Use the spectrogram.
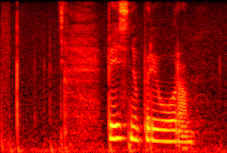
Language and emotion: Russian, neutral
